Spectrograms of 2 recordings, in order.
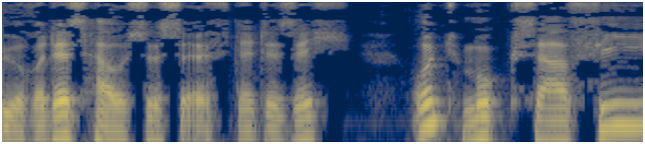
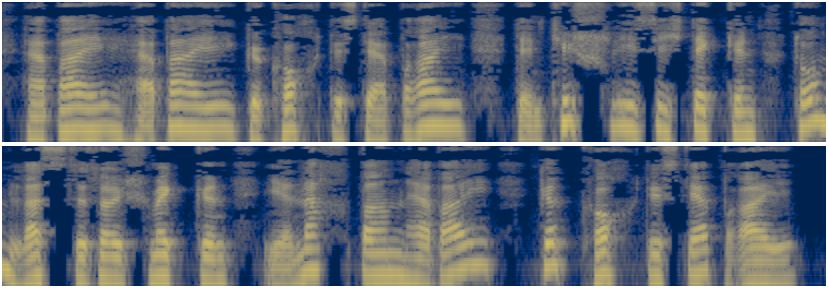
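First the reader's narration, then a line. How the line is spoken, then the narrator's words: Old woman's singsong call. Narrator (German): eine alte Frau ... rief mit singender Stimme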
